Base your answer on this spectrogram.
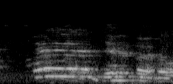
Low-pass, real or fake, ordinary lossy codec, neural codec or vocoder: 7.2 kHz; real; Opus, 16 kbps; none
